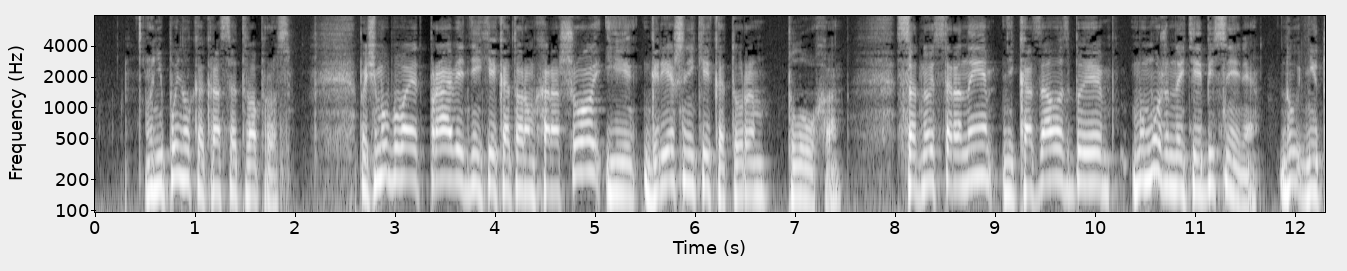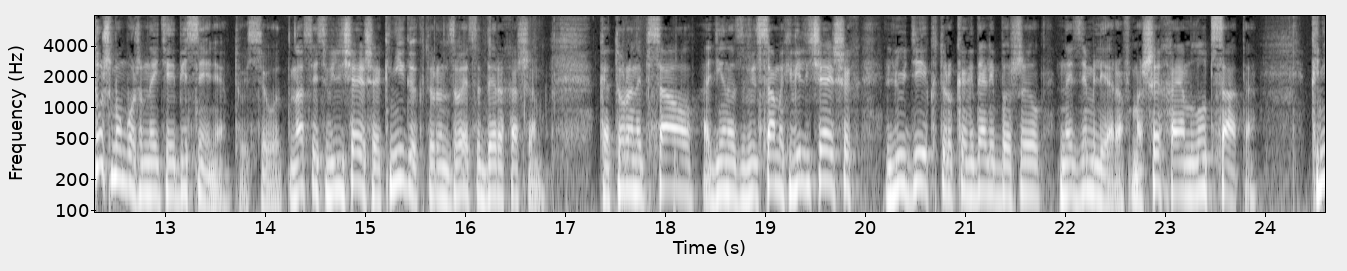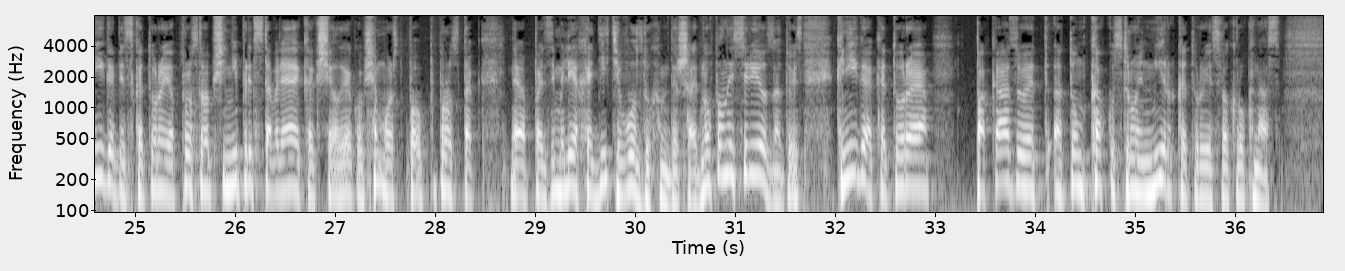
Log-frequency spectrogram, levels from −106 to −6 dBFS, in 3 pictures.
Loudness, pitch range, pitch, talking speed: -17 LUFS, 140-180 Hz, 155 Hz, 160 wpm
